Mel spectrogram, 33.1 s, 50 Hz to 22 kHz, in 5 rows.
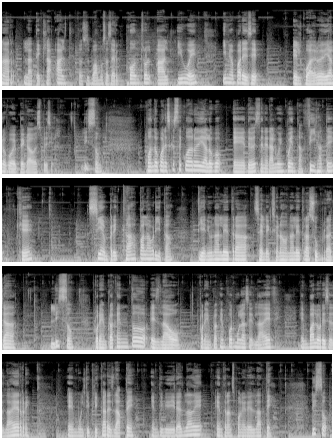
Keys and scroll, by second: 3.2 ctrl+alt+v.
